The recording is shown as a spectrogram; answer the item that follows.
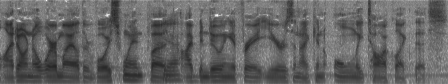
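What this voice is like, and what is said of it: Polished radio announcer voice. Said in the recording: “I adapted a radio voice. I don't sound like this at all.”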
